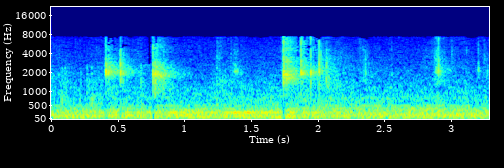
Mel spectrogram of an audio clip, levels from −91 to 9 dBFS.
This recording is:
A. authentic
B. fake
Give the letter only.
A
